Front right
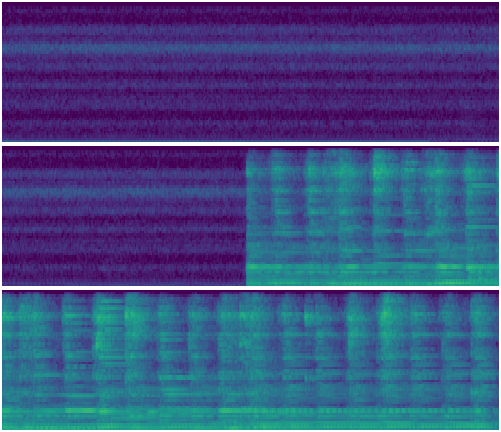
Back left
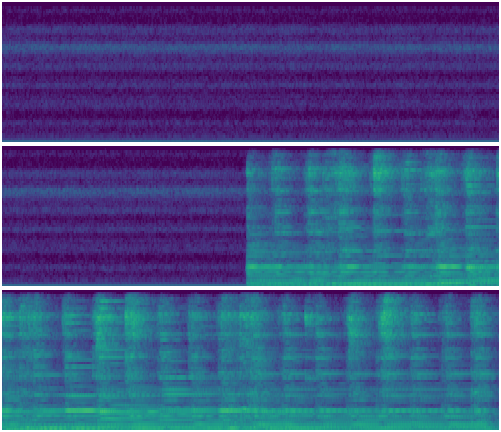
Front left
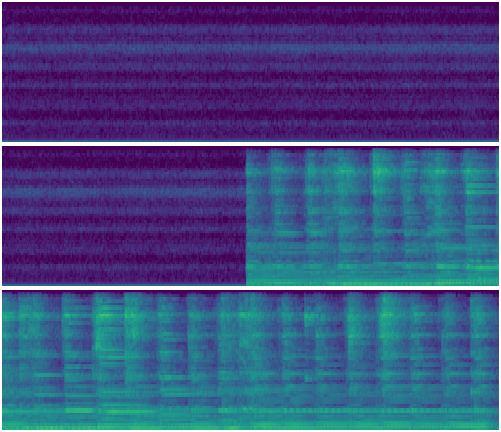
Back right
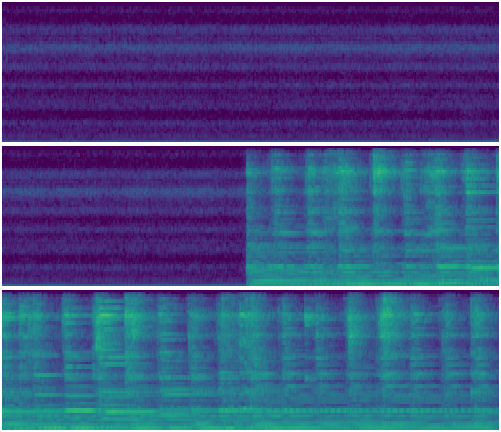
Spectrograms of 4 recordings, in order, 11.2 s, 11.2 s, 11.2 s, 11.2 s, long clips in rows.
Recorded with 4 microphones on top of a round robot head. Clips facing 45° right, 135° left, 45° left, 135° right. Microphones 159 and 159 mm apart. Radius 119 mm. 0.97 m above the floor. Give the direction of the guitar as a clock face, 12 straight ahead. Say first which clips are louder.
Front right 1 dB, front left 2 dB; 11 o'clock.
